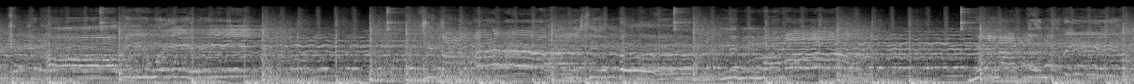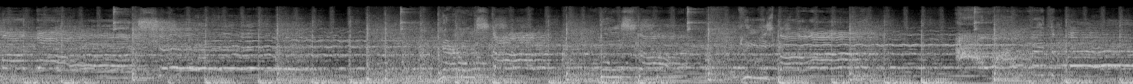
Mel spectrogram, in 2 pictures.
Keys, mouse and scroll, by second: 0.7 z, 1.2-4.2 drag, 4.2 middle click, 4.2 right click, 4.4 click, 4.7 click, 8.7 click, 11.0 g, 12.4-22.6 right drag, 16.1 g.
